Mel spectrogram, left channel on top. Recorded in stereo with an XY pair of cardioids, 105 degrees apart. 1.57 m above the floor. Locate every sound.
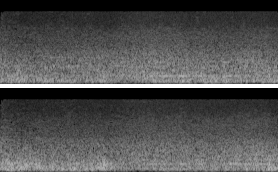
Only background noise.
